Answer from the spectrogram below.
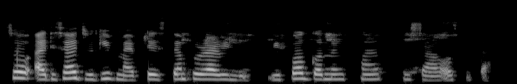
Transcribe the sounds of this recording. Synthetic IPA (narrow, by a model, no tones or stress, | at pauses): soʔaɪdisajd̚tuɡivmaɪplestɛ̃mpɔɹaɹilibifɔɡɔvmɛ̃nkã | isaɔ̰sita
